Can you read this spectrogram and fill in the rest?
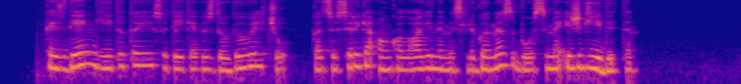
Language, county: Lithuanian, Vilnius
